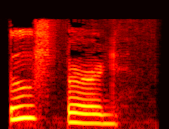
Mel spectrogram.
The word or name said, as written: oofbird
